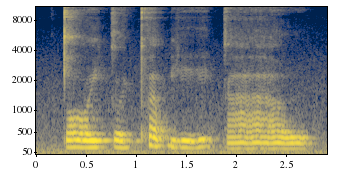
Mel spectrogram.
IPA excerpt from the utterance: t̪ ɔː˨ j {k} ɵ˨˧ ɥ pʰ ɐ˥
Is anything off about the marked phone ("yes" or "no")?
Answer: no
